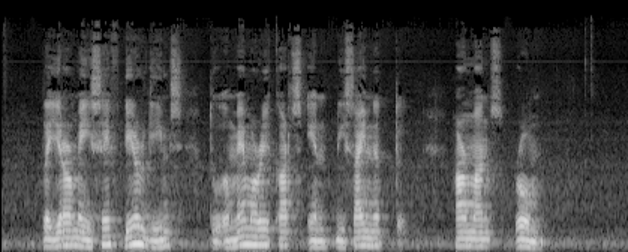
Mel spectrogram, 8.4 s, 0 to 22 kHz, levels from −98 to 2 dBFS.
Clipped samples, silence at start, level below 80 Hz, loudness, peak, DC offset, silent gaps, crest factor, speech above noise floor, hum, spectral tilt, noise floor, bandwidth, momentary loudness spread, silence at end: under 0.1%; 0.05 s; -54 dBFS; -20 LUFS; -4 dBFS; under 0.1%; none; 18 dB; 30 dB; none; -6.5 dB/octave; -49 dBFS; 13 kHz; 16 LU; 1.1 s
